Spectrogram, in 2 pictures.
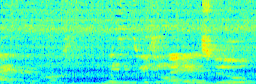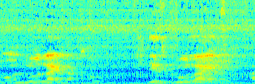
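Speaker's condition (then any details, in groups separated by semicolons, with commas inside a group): No condition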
